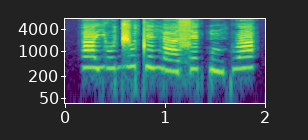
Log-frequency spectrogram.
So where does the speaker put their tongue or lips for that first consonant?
palate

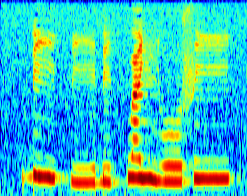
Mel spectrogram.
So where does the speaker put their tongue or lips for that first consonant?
tongue tip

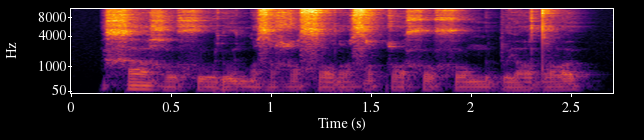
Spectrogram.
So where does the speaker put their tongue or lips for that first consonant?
velum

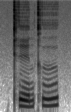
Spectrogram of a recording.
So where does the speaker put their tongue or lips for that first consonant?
velum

